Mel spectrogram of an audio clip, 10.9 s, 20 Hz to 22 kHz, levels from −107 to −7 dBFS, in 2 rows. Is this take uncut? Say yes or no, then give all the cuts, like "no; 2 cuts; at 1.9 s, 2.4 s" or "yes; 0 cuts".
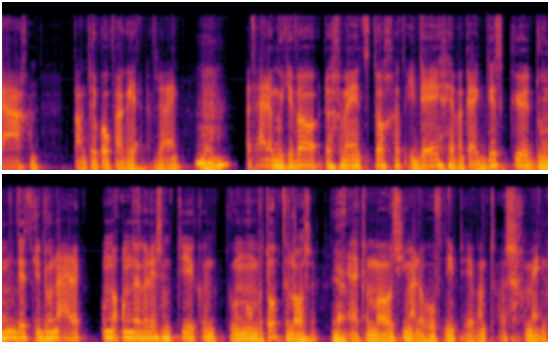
no; 9 cuts; at 1.1 s, 1.5 s, 2.4 s, 5.8 s, 6.4 s, 7.2 s, 8.7 s, 9.1 s, 10.0 s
